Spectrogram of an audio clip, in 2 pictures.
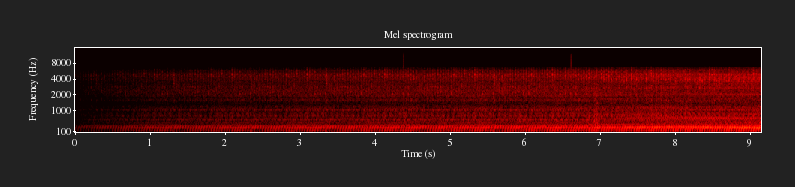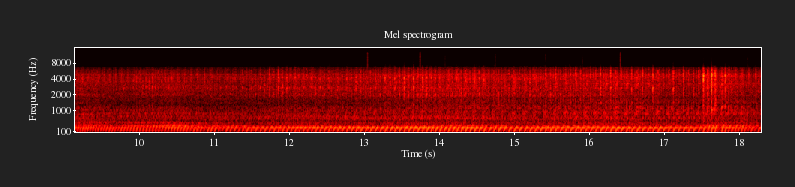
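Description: Citroën 2CV air-cooled flat-twin engine running on a home-built motorcycle made from 2CV parts. It grows steadily louder over the first dozen seconds, then holds a steady run, with a brief sharp louder pop near the end.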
